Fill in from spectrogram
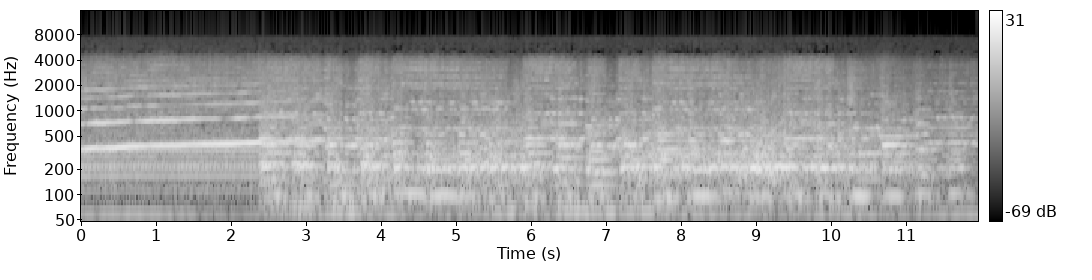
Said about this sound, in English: Two police officers cruising about their territory tonight in a radio patrol car have as their guest a resident getting first-hand information for the next broadcast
